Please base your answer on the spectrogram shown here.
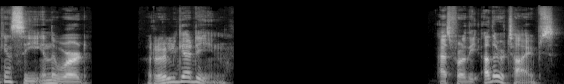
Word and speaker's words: rullgardin: dialect here, the pronunciation rullgardin is actually not the most common one. Instead, many southern speakers prefer the pronunciation rullgardin with accent 1.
